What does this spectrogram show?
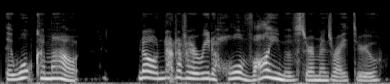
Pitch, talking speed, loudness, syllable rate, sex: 240 Hz, 230 wpm, -16 LUFS, 6.3 syllables/s, female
